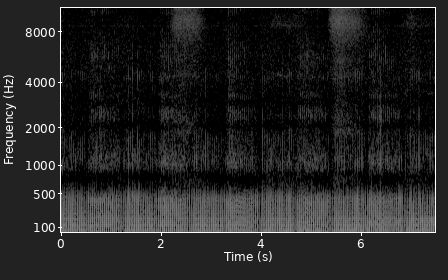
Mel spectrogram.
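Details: Deep continuous purr of a house cat, rhythmic rumbling that swells and dips with each breath, a soft breathy hiss appearing on a couple of breaths, recorded close in a quiet room.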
